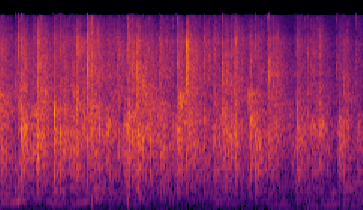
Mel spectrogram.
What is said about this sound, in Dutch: Dat was dat. Ja, applaus.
